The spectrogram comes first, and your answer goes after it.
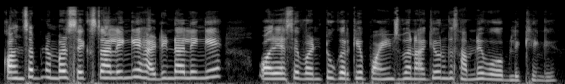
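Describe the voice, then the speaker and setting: High-voiced, brisk woman teaching online. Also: sharp tone, dry recording. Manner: brisk, urges students to copy notes quickly; reads student chat questions aloud and answers them. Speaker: English grammar teacher. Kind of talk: live online class.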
